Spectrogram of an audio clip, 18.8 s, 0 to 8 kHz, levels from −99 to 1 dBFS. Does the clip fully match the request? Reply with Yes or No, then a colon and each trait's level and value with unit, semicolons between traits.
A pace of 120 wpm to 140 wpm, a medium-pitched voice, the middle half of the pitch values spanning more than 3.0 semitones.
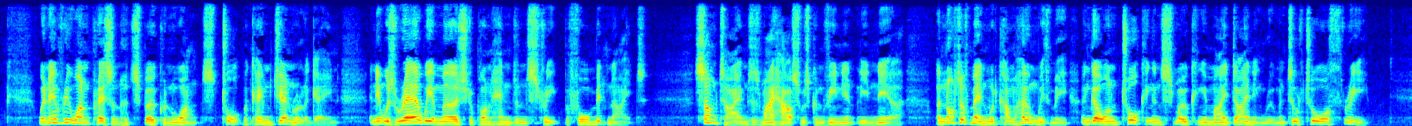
No: average, 165 wpm; medium, 150 Hz; average, 4.6 semitones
